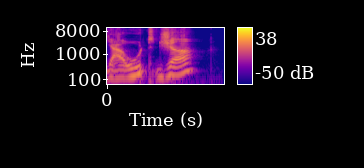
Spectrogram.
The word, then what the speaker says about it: Yautja: And uh, this week we uh, we are moving away from the uh, the Yautja uh, which is how it's pronounced, I learned today.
